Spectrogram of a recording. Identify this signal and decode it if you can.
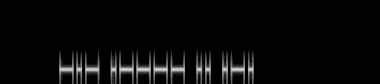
Morse code, heard as a keyed tone, about 28 wpm, 700 Hz. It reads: K1IR
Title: Easy Call Signs Repeated 3x - 28wpm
